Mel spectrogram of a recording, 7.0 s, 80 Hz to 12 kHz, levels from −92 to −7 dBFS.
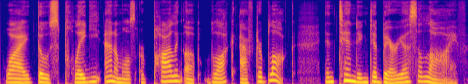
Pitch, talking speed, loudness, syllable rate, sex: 165 Hz, 130 wpm, -19 LUFS, 4.7 syllables/s, female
